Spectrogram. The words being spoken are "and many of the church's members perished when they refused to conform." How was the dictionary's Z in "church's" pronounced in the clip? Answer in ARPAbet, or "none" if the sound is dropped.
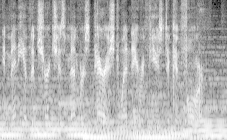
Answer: Z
